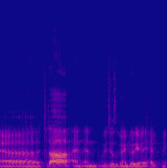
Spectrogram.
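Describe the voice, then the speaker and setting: A man speaks with a Tamil Indian accent at a fairly slow pace. His intonation is lively. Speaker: YouTuber giving hair transplant advice. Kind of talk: live stream chat with viewers. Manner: casual, halting with fillers.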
